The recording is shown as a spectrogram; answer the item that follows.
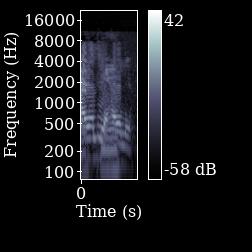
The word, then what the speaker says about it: Hialeah: I don't want to mispronounce the name of your city there. Hialeah.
